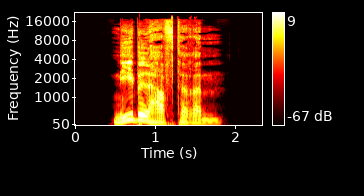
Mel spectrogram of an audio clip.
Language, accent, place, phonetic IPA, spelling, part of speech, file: German, Germany, Berlin, [ˈneːbl̩haftəʁəm], nebelhafterem, adjective, De-nebelhafterem.ogg
- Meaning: strong dative masculine/neuter singular comparative degree of nebelhaft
